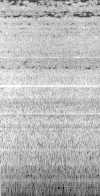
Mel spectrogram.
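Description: Electric hot air gun running steadily, a faint even hiss of its fan and air flow.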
